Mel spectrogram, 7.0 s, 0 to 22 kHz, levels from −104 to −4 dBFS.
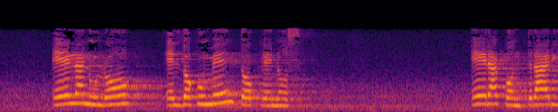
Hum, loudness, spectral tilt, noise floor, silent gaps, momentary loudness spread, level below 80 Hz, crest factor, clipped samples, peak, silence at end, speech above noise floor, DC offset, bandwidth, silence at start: none; -30 LUFS; -2 dB/octave; -56 dBFS; none; 14 LU; -68 dBFS; 18 dB; under 0.1%; -14 dBFS; 0 s; 27 dB; under 0.1%; 7.6 kHz; 0.35 s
